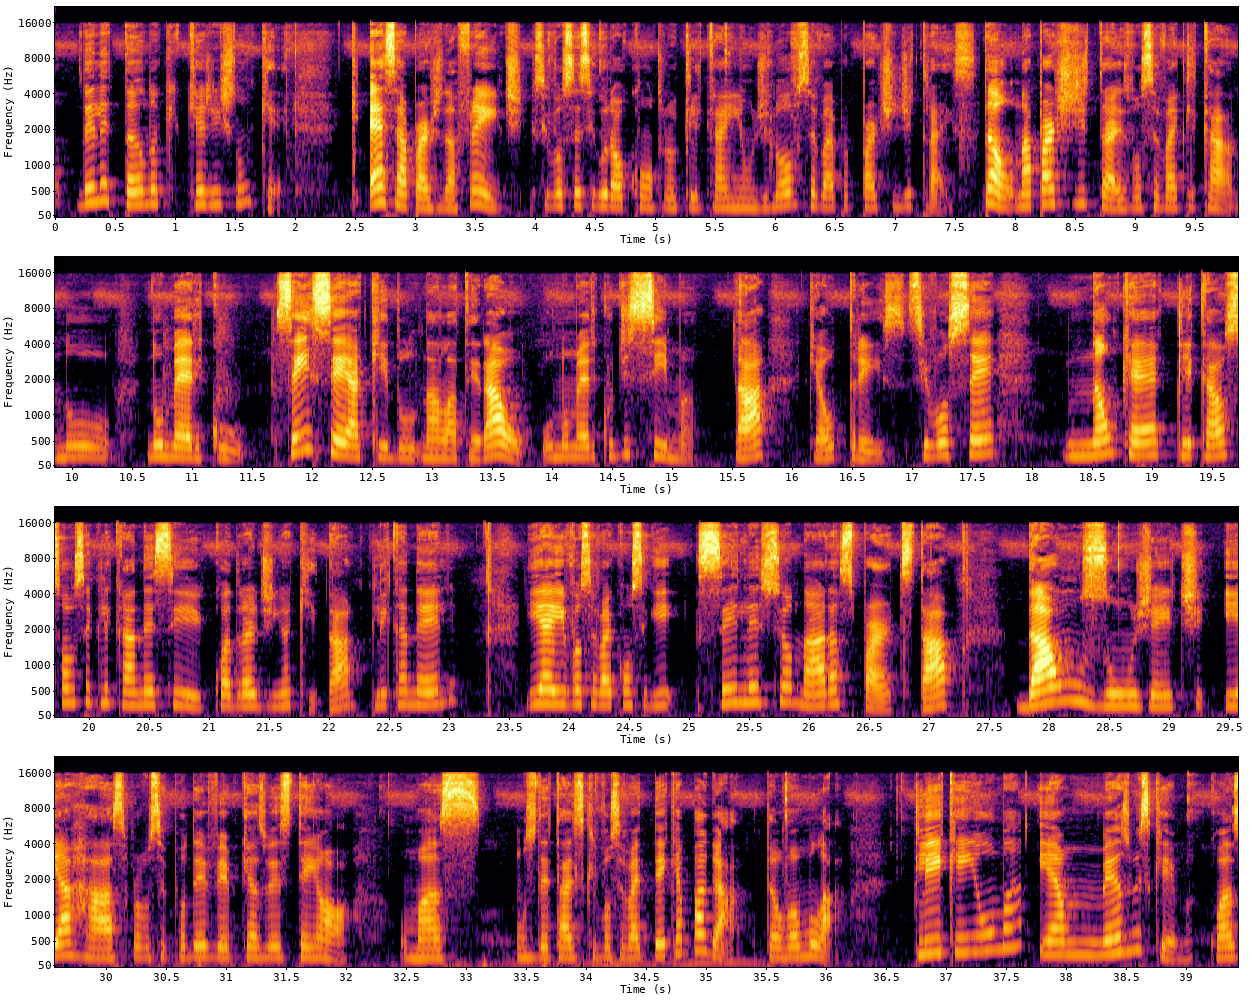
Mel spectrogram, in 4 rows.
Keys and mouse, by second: 2.0 KP_1, 5.6 ctrl+KP_1, 15.6 3, 25.3 click, 28.8 shift+middle click, 29.6 shift+middle click, 30.5 shift+middle click, 31.7 click, 32.3 click, 35.9 shift+middle click.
